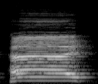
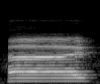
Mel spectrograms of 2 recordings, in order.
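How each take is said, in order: First: The shout has a tight, compressed edge added. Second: The shout is open and clean, without compression. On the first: "the sound with compression is" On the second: "The clean sound would be like"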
